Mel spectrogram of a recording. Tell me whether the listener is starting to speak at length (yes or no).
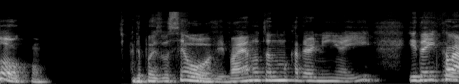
no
